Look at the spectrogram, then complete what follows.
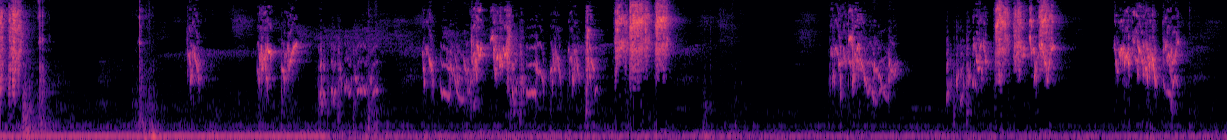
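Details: Pet budgerigars chirping and squawking in irregular grating, high-pitched bursts through the recording, some rising and falling, with a low hum fading out partway.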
